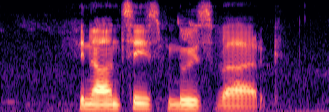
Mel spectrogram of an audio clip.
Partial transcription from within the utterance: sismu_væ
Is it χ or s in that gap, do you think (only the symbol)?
s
